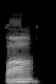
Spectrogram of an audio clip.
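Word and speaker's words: ba (八): So the number eight is pronounced ba in China, which I guess rhymes with the term fa, which is short for fa te.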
